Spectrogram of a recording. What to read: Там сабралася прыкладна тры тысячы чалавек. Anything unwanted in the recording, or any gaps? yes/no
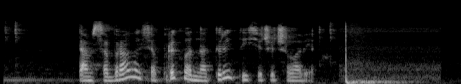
yes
